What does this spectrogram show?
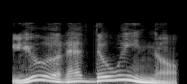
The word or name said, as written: jure divino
